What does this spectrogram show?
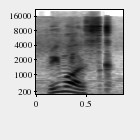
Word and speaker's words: Primorsk: I'm pronouncing it in a really bad way. Primorsk.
